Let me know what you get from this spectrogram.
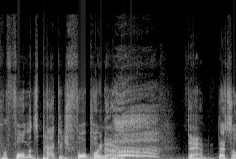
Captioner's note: gasps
